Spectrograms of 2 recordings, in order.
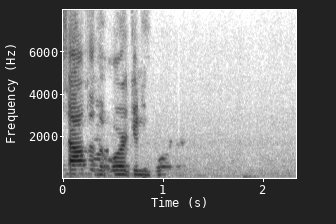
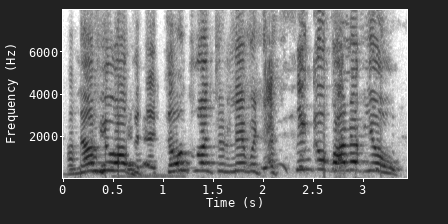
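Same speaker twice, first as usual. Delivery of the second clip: put-on high, loud, laughing Swedish Chef accent, a touch of it; hammed-up Swedish Chef accent, giggling through; laughing through a bad Swedish Chef accent; mock Swedish Chef accent; 9 semitones higher, 4 dB louder than usual. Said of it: "Say that again in Sesame Street Swedish voice".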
